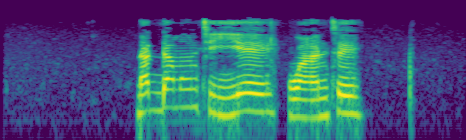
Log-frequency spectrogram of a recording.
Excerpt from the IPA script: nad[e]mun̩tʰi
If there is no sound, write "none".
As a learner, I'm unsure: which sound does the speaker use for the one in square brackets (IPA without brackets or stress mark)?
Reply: a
